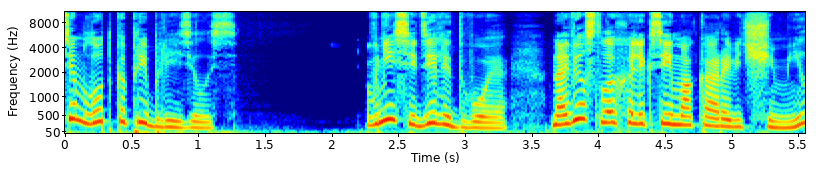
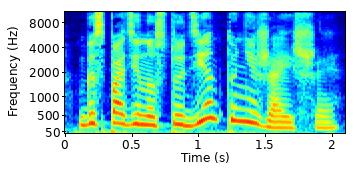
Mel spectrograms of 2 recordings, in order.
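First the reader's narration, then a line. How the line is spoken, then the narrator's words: Calm reply. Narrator (Russian): Щемилов спокойно ответил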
